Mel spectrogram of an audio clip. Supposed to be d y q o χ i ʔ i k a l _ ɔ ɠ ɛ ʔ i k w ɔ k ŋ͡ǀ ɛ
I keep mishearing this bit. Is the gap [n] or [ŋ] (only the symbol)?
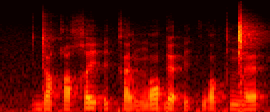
ŋ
